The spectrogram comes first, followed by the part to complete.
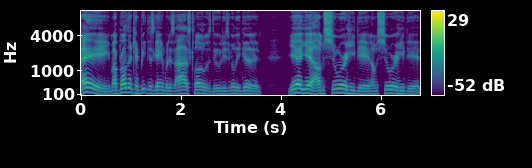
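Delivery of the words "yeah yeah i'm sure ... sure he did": slow, drawn-out, mocking sarcasm. Answering a claim about a brother beating the game: sarcastic. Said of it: "That's what you call sarcasm".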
